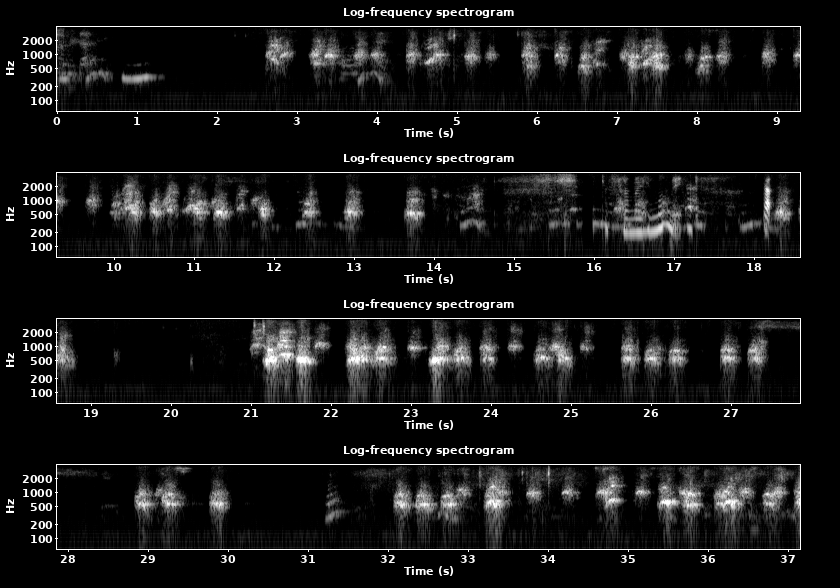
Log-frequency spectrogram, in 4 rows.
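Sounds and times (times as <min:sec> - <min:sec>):
large and small dogs barking: 0:02.6 - 0:14.3, 0:18.2 - 0:18.9, 0:21.0 - 0:27.5, 0:28.8 - 0:30.2, 0:32.0 - 0:37.1.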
